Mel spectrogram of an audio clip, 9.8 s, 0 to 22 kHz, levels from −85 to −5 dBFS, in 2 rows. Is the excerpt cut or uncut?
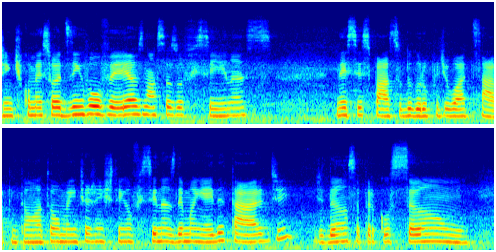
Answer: uncut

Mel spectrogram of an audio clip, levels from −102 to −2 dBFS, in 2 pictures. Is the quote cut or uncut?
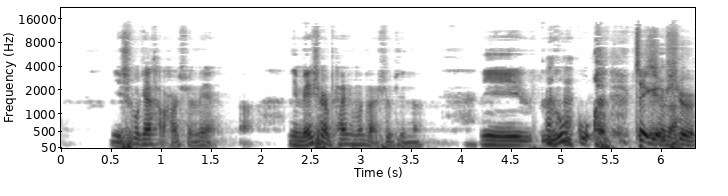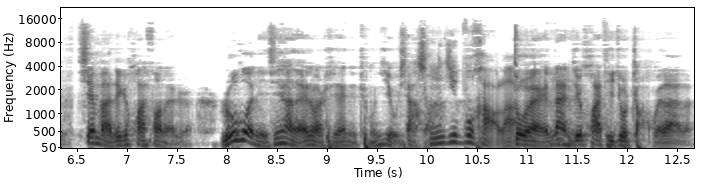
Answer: cut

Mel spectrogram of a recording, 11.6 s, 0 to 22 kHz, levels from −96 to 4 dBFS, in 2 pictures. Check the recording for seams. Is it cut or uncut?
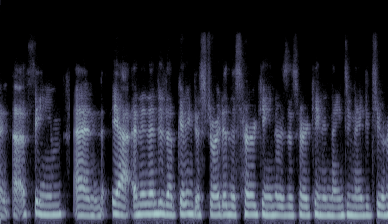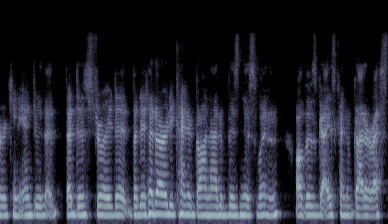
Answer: cut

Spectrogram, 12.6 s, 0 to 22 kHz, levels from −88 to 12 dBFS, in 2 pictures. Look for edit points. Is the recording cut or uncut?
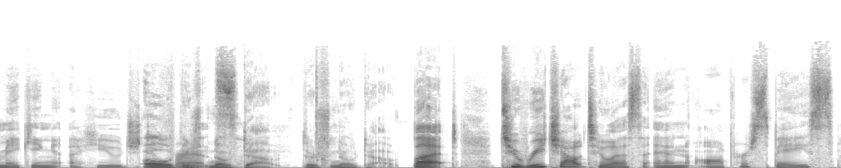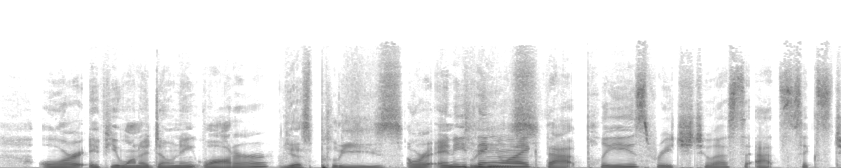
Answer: uncut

